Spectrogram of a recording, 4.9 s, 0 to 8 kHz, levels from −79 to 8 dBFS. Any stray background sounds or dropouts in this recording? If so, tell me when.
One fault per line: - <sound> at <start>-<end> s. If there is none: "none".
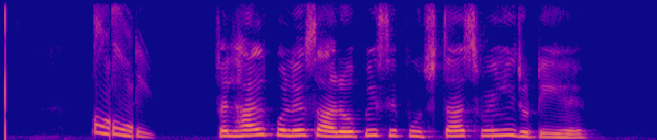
- chirp at 0.7-1.2 s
